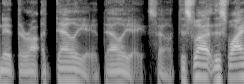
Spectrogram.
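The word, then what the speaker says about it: Adeleye: I'm probably going to say the name wrong, but I remember you saying it and you pronounced it right. Toon Meese Adelaide, the defensive lineman for Texas State from mm-hmm.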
